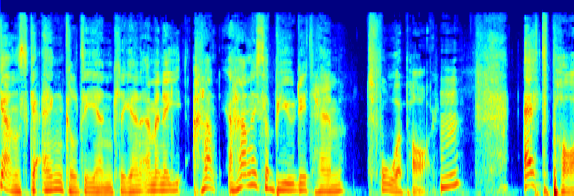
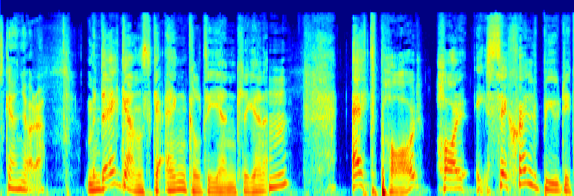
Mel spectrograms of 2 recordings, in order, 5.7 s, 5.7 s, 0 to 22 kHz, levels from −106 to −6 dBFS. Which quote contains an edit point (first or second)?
second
